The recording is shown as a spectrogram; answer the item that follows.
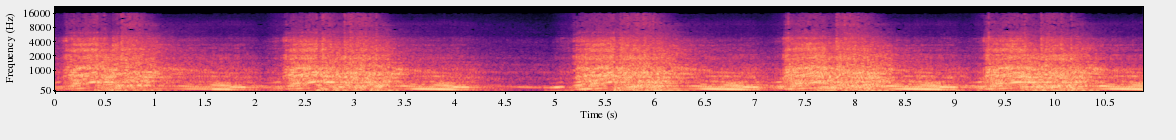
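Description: Lamborghini Urus twin-turbo V8 revved through a freshly fitted iPE full exhaust system: about five blips of the throttle, each a second or two long, falling back toward idle between them.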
